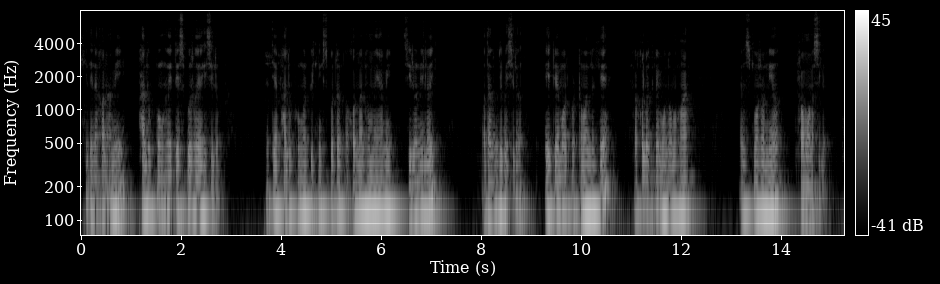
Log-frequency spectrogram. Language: Assamese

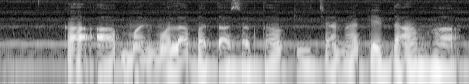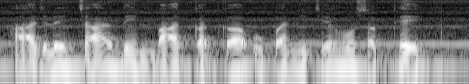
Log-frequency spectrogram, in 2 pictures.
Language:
Chhattisgarhi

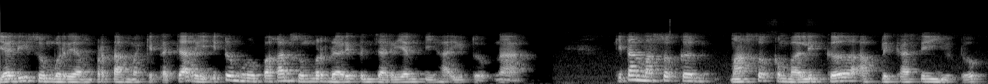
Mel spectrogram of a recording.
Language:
Indonesian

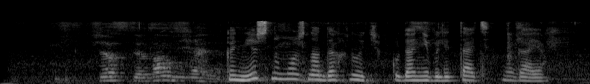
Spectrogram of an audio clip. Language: Russian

